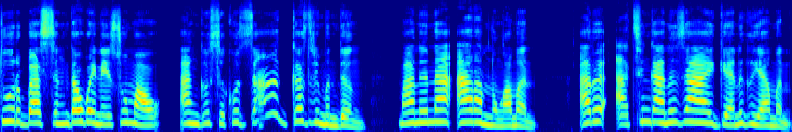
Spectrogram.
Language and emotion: Bodo, angry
